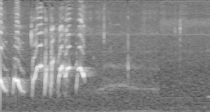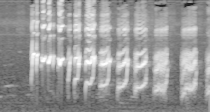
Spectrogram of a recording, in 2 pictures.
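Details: Juvenile grey butcherbird singing energetically: a burst of rising hooked notes, a quiet gap, then louder harsher notes with strong overtones, repeated about four times a second.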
